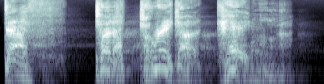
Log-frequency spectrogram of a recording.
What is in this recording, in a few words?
Male Nerubian Play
